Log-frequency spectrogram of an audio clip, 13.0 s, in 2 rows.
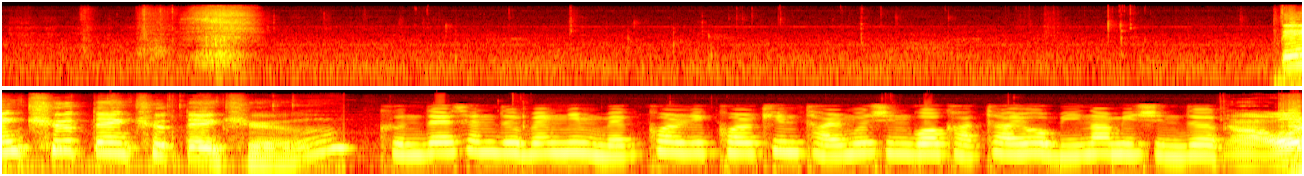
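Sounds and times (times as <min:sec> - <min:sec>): faint chewing: 0:00.2 - 0:06.3
breathy puff: 0:00.7 - 0:01.4.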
